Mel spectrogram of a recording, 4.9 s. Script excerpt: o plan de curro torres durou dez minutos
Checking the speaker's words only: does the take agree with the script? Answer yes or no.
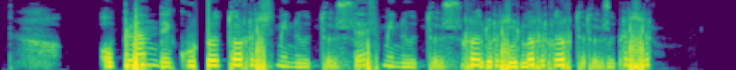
no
